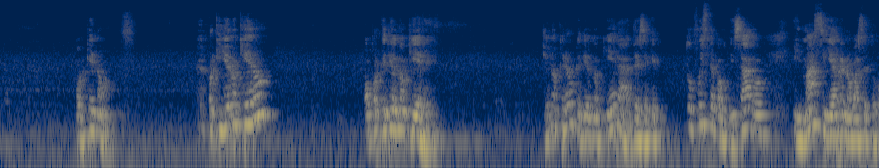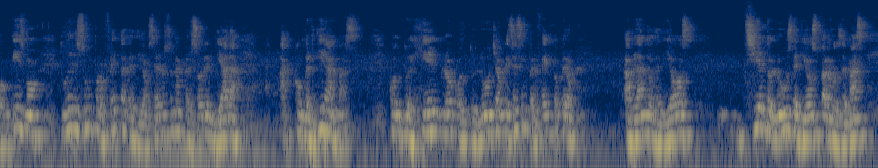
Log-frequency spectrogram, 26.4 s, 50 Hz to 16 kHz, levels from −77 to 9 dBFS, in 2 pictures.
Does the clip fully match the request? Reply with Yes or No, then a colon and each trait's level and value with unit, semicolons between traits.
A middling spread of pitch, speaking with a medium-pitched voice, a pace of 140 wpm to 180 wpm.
Yes: average, 4.3 semitones; medium, 145 Hz; average, 145 wpm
